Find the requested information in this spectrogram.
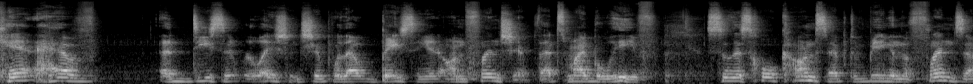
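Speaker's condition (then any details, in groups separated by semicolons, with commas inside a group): Cerebral palsy; takes medication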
